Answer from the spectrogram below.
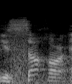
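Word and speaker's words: Yissachar: Although the Chassam Sofer says that the first time in the Torah that the name Yisachar is mentioned, you should pronounce it Yisachar. But typically, it is pronounced Yisachar.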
